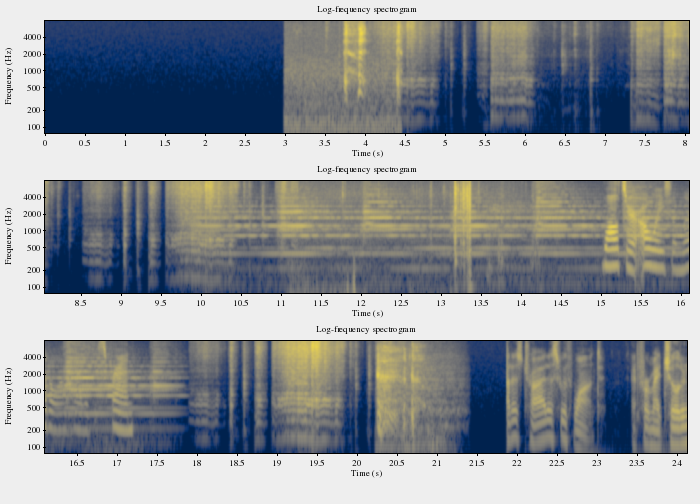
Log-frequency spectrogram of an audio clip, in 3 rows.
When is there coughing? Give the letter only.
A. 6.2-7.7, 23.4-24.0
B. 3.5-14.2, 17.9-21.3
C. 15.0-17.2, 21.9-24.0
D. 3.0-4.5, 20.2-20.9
D.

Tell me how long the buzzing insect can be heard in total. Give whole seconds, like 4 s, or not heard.
14 s.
